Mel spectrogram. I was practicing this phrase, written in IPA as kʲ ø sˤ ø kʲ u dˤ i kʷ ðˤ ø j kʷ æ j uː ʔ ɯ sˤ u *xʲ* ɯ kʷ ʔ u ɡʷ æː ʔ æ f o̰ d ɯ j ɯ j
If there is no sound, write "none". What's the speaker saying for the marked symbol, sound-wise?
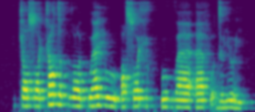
xʲ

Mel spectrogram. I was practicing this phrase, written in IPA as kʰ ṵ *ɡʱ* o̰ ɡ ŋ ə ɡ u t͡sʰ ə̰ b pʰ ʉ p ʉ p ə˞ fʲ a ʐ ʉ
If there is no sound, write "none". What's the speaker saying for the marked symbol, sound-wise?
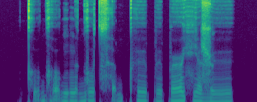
ɡʱ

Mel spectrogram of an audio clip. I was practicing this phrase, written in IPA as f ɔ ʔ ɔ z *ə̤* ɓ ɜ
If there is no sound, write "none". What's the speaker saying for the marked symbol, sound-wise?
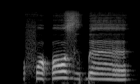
ə̤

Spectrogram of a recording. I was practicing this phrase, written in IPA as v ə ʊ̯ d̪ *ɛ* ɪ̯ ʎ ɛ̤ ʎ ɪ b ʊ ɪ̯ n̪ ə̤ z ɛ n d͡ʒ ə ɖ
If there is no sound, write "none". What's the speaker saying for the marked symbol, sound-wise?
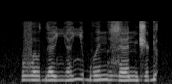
ɛ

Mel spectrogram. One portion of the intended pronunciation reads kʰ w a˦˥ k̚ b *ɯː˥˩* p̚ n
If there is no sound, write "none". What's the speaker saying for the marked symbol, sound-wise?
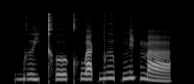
ɯː˥˩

